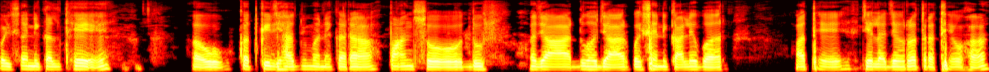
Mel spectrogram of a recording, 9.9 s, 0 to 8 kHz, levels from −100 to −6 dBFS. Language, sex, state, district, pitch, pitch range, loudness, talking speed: Chhattisgarhi, male, Chhattisgarh, Jashpur, 120 Hz, 110-125 Hz, -16 LUFS, 135 wpm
